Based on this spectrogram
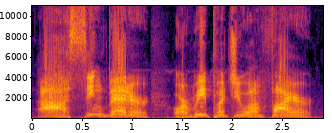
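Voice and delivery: high, loud goblin shout; goblins yelling. Acted. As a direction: screech it at the singer. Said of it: "they just continuously yell".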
